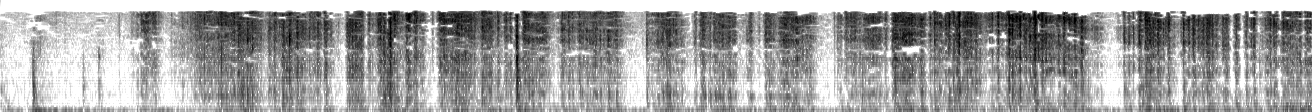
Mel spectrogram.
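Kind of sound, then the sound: household object, paper being ripped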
